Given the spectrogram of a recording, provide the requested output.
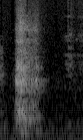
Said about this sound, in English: Bless you. Sorry, I was sneezing. I wasn't sure if you were sneezing or not. I have a distinguishable sneeze, but it's just weird. It was so cute. Someone's like, it sounds like a chipmunk squeaking, and I was so offended.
